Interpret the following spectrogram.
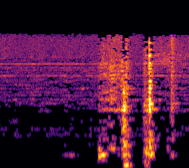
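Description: Faint room hiss, then a few light knocks and clicks of a wooden straight edge being shifted and set down on a drawing board, starting a little over a second in, the loudest just before the end.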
